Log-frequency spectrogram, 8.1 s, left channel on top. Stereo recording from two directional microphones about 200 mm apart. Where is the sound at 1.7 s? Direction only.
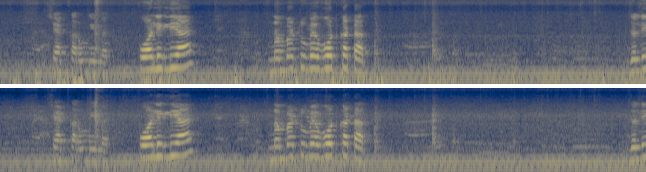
15° left (ahead or behind).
